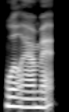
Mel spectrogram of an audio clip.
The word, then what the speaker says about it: Willamette: And then somebody online very helpfully did the rhyme of Willamette, damn it. Right. She sounded very trustworthy. So we're going to go with the rhymes with damn it, Willamette.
